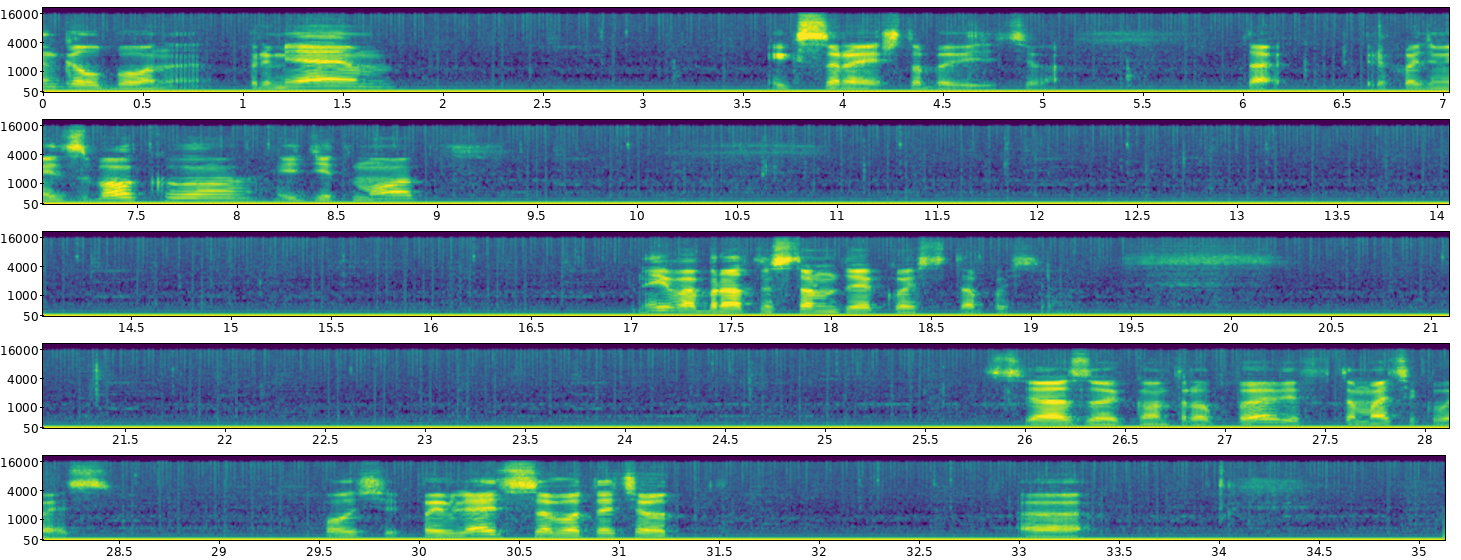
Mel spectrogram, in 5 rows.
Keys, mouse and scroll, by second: 1.3 scroll down 1, 2.9 click, 3.9 click, 4.3 click, 4.7-5.8 scroll up 2, 5.8-6.5 scroll up 1, 6.5 KP_3, 7.5 click, 9.1 right click, 9.5 click, 10.9 click, 11.9 click, 12.6 e, 13.1 right click, 13.9 click, 15.0 shift+right click, 15.5 click, 16.8 right click, 17.3 e, 17.6 right click, 17.6 click, 19.3 e, 19.7 right click, 19.7 click, 21.8 middle click, 22.4 Tab, 24.4 right click, 25.1 shift+right click, 25.8 ctrl+p, 27.9 right click, 28.7 right click, 32.0 click.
